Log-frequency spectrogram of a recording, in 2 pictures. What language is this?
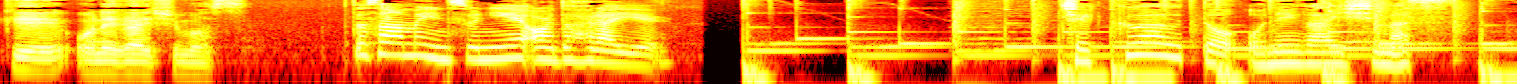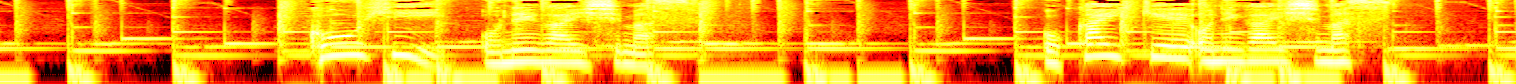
Urdu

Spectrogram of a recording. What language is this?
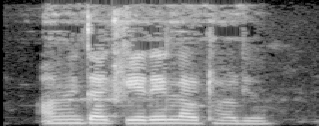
Dhatki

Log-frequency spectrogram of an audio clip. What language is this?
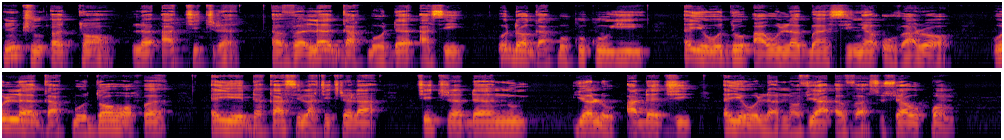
Ewe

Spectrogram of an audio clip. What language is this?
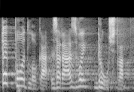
Croatian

